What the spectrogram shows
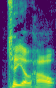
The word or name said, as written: cheutyahphau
